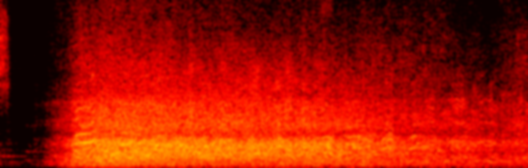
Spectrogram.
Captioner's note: crowd laughing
